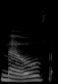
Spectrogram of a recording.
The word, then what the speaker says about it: mauve: Um, so yeah, I mean mauve like suave. But I have heard it said mauve, and to me that sounds like kind of French and European and like whatever.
